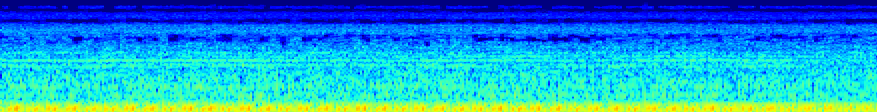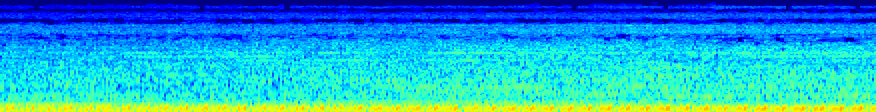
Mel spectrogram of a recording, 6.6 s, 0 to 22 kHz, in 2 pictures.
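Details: 1990 Ford Thunderbird Super Coupe supercharged engine, after correcting swapped plug wires 5 and 6: even, steady idle pulsing about 200 per minute, sitting noticeably high; owner suspects a vacuum leak, to be found with propane.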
